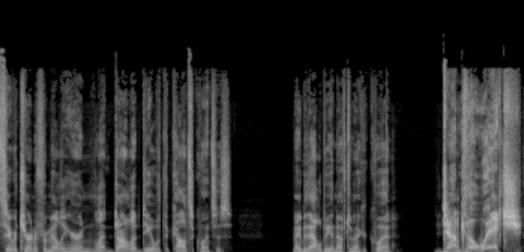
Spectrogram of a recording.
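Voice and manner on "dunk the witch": high, slow, snappish creature voice; snapping creature. A narrator's reading. Creature heckles the people deciding its fate, snappish. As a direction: snap it as a spiteful little beast. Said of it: "snapped Honey".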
